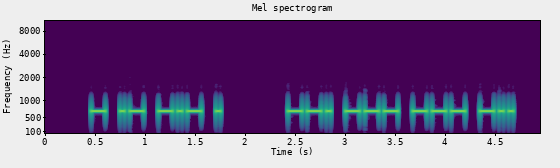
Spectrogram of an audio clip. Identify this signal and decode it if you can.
Morse code, heard as a keyed tone, about 25 wpm, 700 Hz. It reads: TAKE GOOD
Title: 2x Word-Spacing - Sentences from Top 500 Words - 25wpm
